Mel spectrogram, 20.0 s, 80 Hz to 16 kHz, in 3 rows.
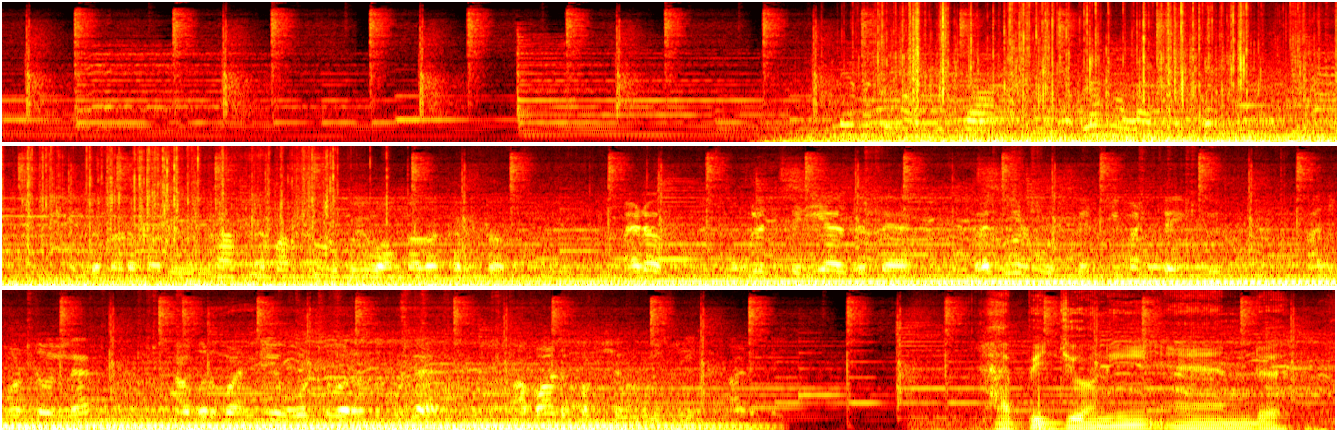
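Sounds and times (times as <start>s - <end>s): music with singing: 0.0s - 20.0s
bus engine and road rumble: 3.8s - 17.2s.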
